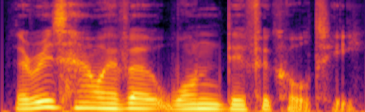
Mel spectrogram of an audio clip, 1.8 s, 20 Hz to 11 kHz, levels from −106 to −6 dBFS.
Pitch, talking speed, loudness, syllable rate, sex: 135 Hz, 165 wpm, -15 LUFS, 7.2 syllables/s, male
